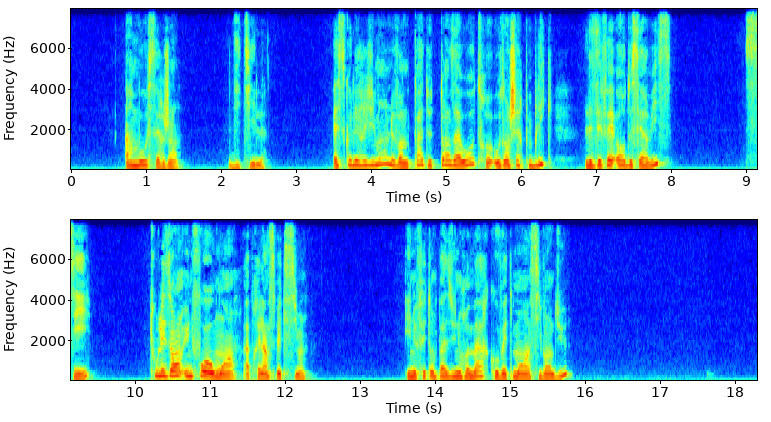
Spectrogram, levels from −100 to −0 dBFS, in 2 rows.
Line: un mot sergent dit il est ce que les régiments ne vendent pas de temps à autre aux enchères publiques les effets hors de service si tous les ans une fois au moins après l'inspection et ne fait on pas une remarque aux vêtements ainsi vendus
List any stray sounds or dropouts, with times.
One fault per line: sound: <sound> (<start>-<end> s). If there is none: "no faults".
no faults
